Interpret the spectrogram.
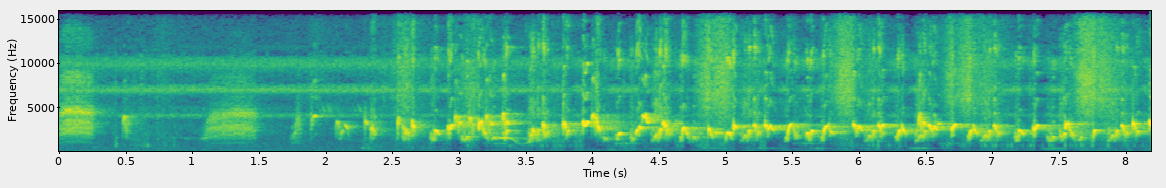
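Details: Wild white-browed bulbuls feeding in their natural habitat: a quiet start, then a rapid, dense run of bubbly chattering notes that rise and fall, delivered almost nonstop for the last five seconds.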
